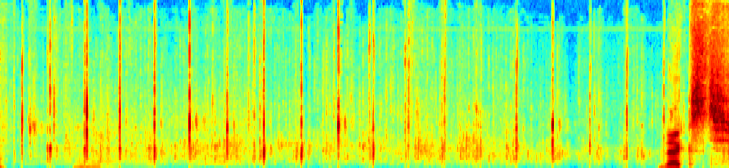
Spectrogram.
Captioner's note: attendees cheering and applauding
